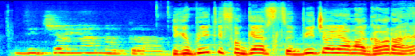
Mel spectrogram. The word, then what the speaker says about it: Vijayanagara: Vijayana, Vijayanaagara. What's that pronounced? Vijayanagara.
